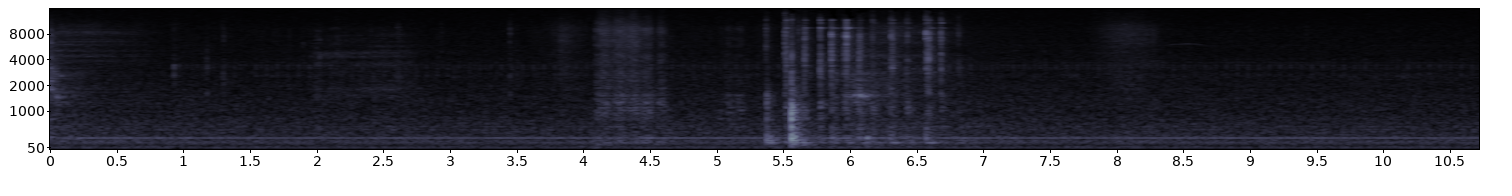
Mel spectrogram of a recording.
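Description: Green plastic screw cap being twisted off a small square glass bottle of model cement: a quick run of ratchety clicks lasting about a second, a little past halfway, after a brief rustle. A faint steady hum runs underneath.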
